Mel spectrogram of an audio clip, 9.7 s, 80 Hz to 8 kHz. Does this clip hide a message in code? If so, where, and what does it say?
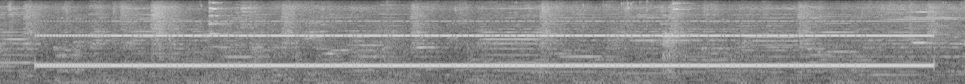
Yes: PSK31 (31.25 baud) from 0.4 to 9.4 s, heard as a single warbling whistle, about 740 Hz, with the noise of a crowd indoors.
